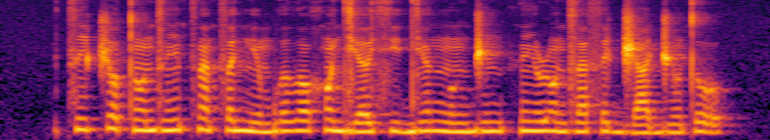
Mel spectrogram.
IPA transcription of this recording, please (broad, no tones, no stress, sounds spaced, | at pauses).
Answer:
t͡s i t͡ʃ ɔ t õ d͡z ĩ t͡s ã t͡s a nʲ ɔ̃ b ɤ ð ɔ x ɔ̃ dʲ a ɐ̯ sʲ a dʲ ɔ̃ ɐ̯ ŋ õ ŋ d͡ʒ ĩ ŋ θ ĩ ɹ ɔ̃ d͡z a s ɛ d͡ʒ a d͡ʒ õ t o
